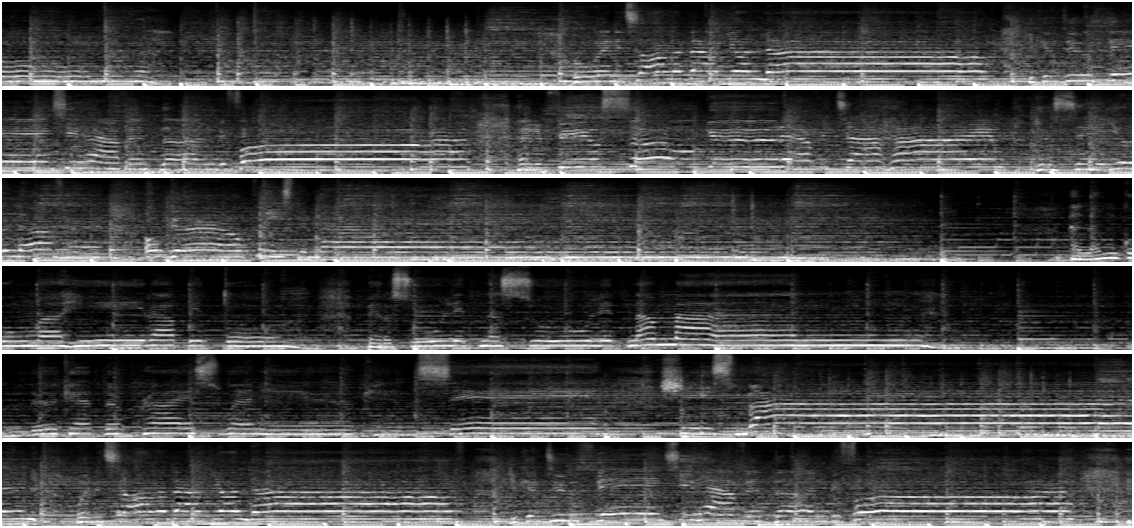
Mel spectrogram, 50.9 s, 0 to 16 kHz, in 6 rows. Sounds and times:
Music: 0.0s - 50.8s.

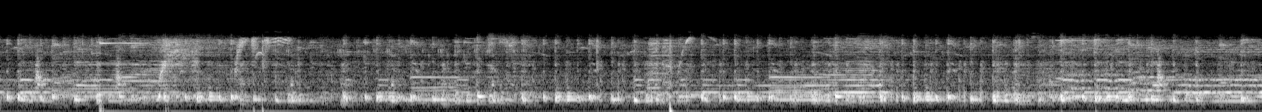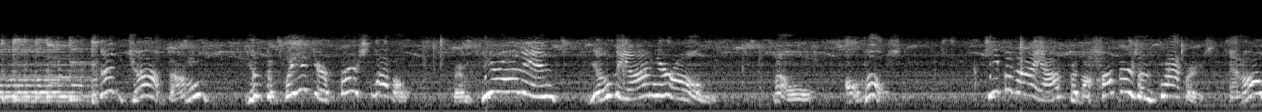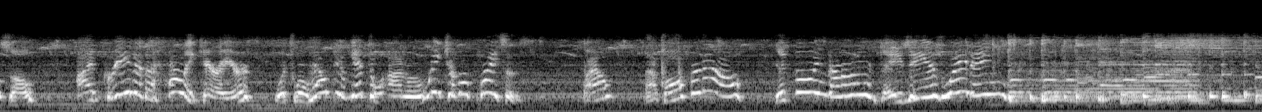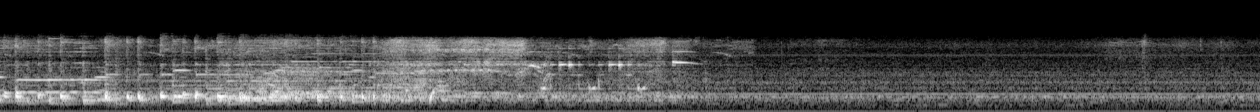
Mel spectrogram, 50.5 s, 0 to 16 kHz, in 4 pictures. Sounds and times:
Speech: 13.6s - 19.8s, 20.4s - 21.6s, 22.4s - 30.5s, 31.1s - 35.3s.

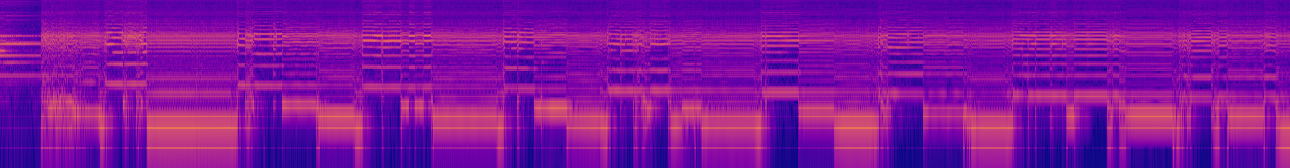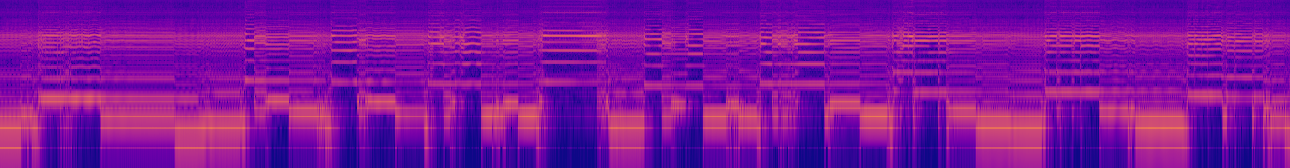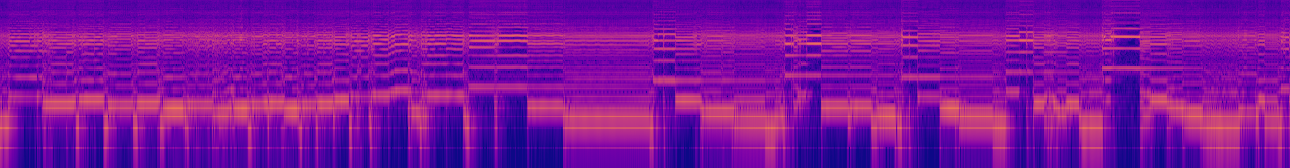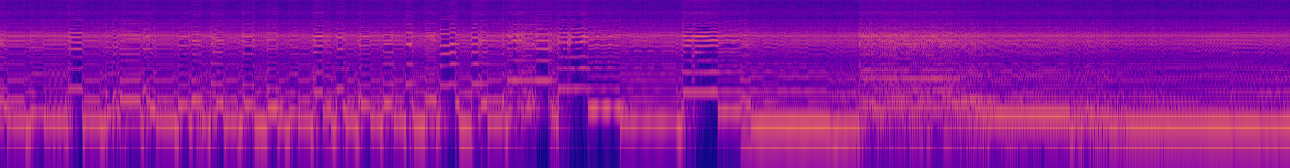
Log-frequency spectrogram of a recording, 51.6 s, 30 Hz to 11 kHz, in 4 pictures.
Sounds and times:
Distortion: 0.0s - 51.6s
Music: 0.0s - 51.6s.

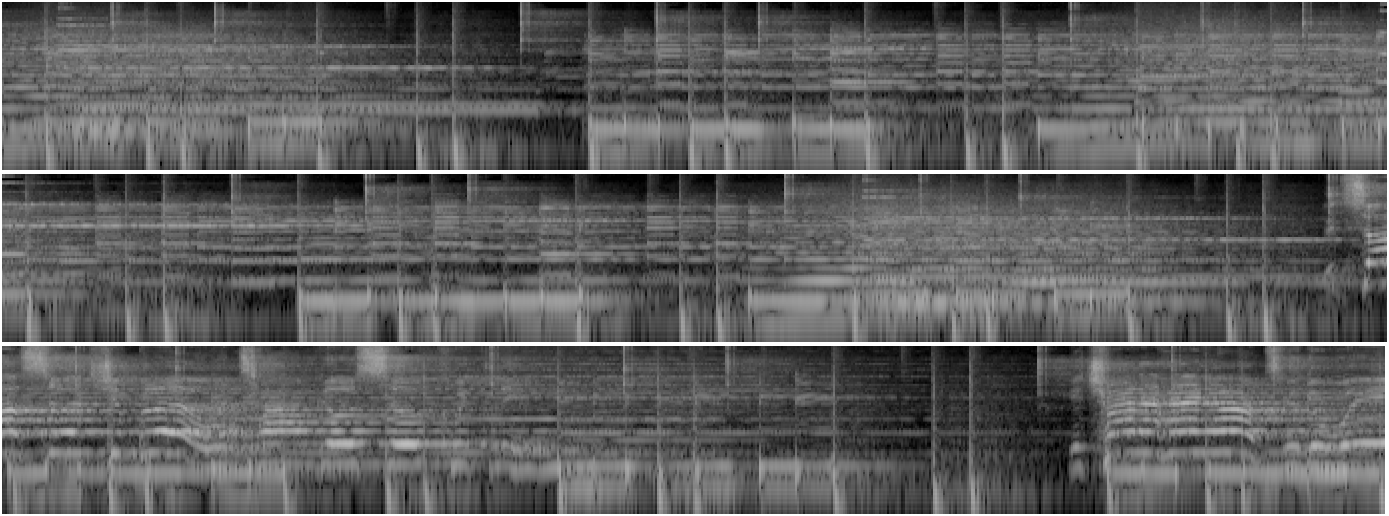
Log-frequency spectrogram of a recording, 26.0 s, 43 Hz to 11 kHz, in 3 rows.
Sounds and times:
Music: 0.0s - 25.9s.

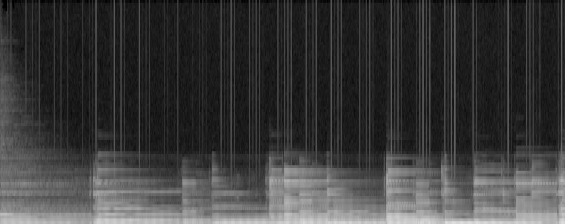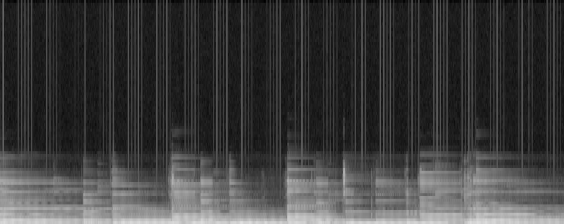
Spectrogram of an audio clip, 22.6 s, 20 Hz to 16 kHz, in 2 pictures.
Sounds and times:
Electric guitar: 0.0s - 22.5s.

